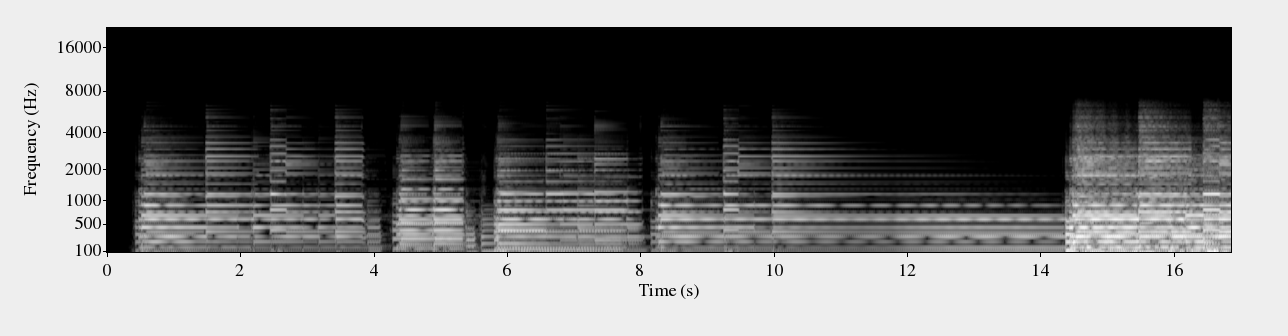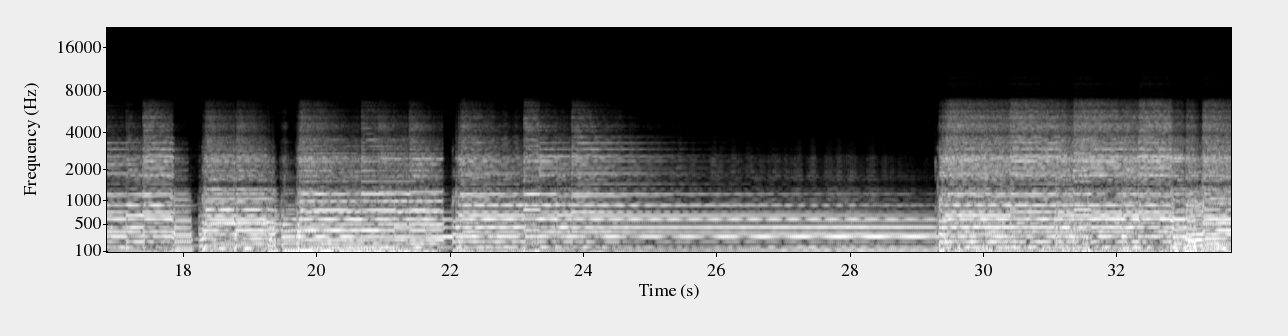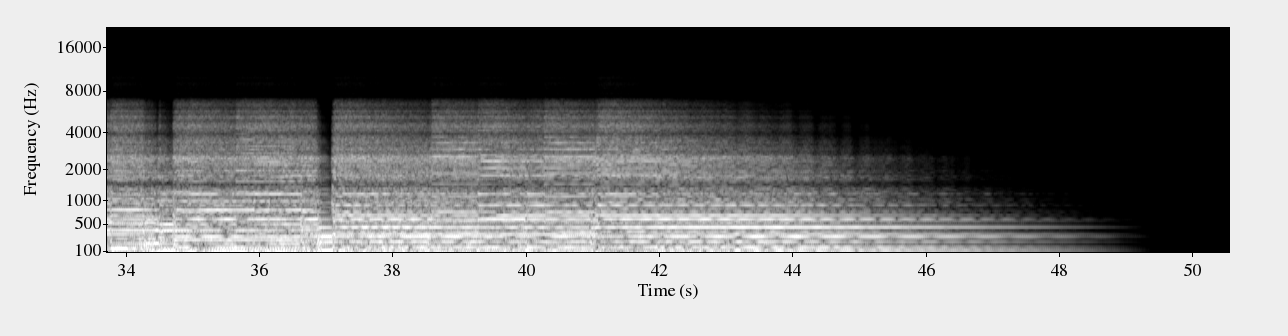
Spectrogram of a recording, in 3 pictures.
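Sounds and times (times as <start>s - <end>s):
electric guitar through valve amplifier crunch channel with reverb: 0.4s - 49.1s.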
